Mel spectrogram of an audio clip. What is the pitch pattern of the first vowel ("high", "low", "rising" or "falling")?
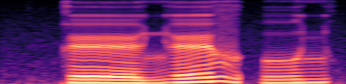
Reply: low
